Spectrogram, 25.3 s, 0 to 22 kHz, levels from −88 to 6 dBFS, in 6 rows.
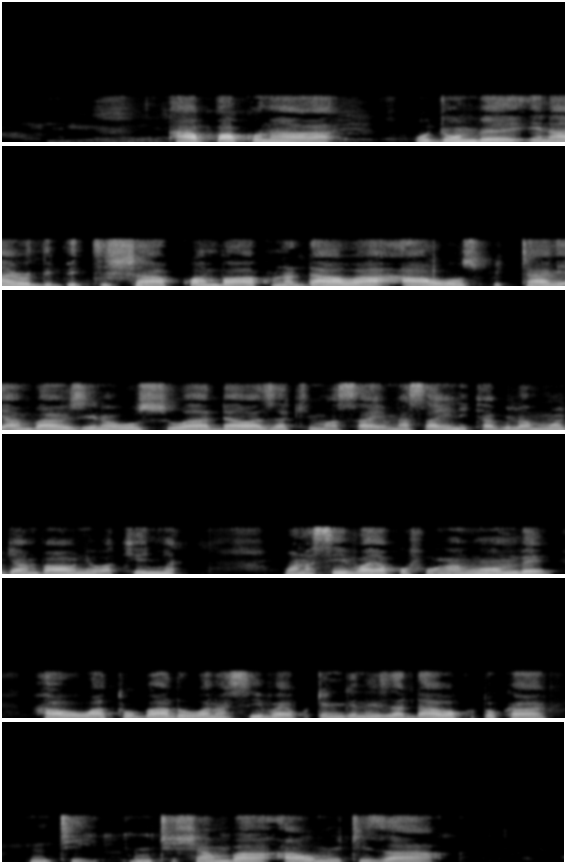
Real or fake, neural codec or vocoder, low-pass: fake; codec, 16 kHz, 2 kbps, X-Codec, WavLM features, trained on Multilingual LibriSpeech; 7.2 kHz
